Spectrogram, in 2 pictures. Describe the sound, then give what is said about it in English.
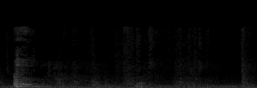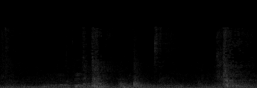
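A door being opened, with several soft clunks and scraping knocks over a few seconds against a steady low hum, moderately quiet, with faint muffled voices in the background. “Can you open the door for this?”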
